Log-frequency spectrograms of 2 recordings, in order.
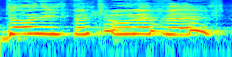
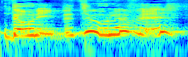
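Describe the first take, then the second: First: Even higher, slower, wailing plea; whiny activist. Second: High, slow, whining activist voice; mock a weepy animal lover; whiny activist. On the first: Retold or imitated. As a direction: drag out the pleading like a sob. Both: Mocking an animal rights activist.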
